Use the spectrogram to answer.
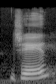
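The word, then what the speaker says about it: gaol: what writer and then G a oh L that's pronounced as jail that is an old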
